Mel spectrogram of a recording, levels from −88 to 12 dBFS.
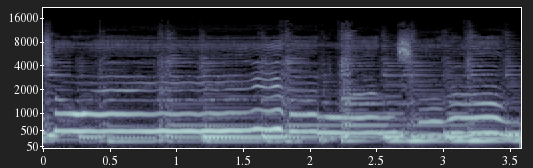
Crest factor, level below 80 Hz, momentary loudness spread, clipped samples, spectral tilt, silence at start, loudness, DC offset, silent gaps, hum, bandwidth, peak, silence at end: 12 dB; -70 dBFS; 4 LU; under 0.1%; -5 dB/octave; 0 s; -15 LUFS; under 0.1%; none; none; 11 kHz; -2 dBFS; 0 s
